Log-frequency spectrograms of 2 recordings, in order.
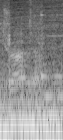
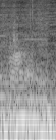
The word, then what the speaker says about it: Toronto: Toronto. – Toronto. – Need no pronounce the T's.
